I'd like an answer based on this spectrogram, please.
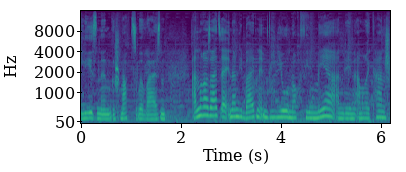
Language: German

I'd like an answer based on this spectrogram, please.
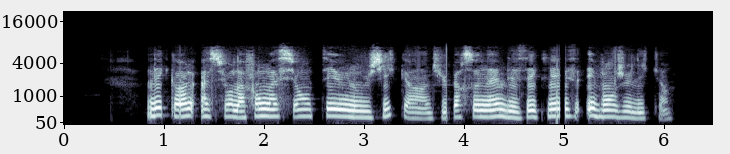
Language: French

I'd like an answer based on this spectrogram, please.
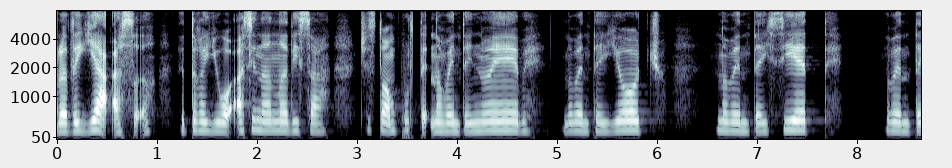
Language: Güilá Zapotec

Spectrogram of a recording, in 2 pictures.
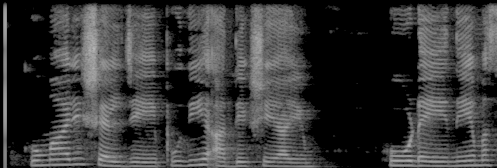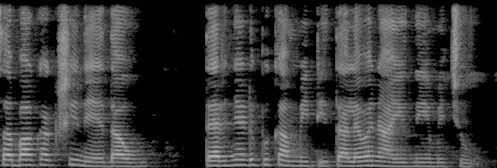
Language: Malayalam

